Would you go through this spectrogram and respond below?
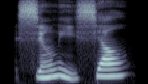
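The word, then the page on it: xing2 li5 xiang1: tone 2; tone 5; tone 1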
